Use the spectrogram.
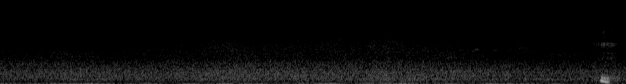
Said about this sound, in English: Canyon. Starting canyon sounds. Here we go. Windy, maybe?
